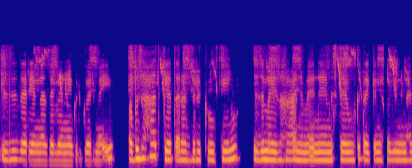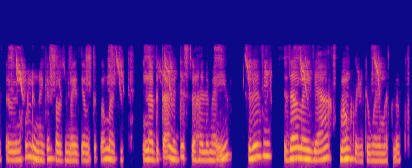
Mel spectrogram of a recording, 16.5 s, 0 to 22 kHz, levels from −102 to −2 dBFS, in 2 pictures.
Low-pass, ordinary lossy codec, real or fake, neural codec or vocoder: 7.2 kHz; MP3, 64 kbps; real; none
